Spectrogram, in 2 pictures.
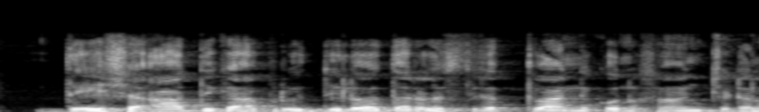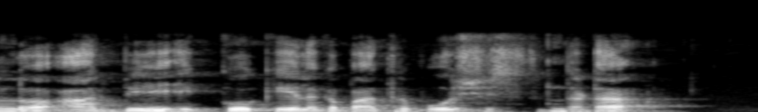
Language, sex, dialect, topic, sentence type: Telugu, male, Telangana, banking, statement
